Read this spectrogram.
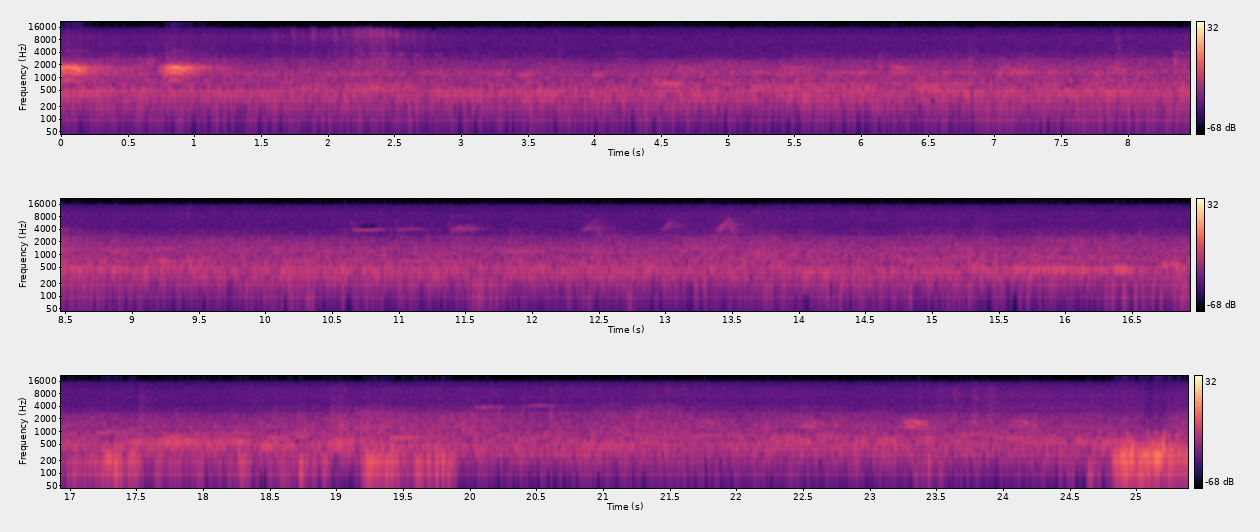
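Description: Calm sea water laps gently against rocks.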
